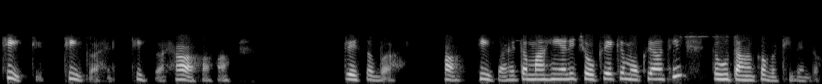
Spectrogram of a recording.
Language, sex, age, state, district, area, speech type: Sindhi, female, 45-60, Uttar Pradesh, Lucknow, rural, conversation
